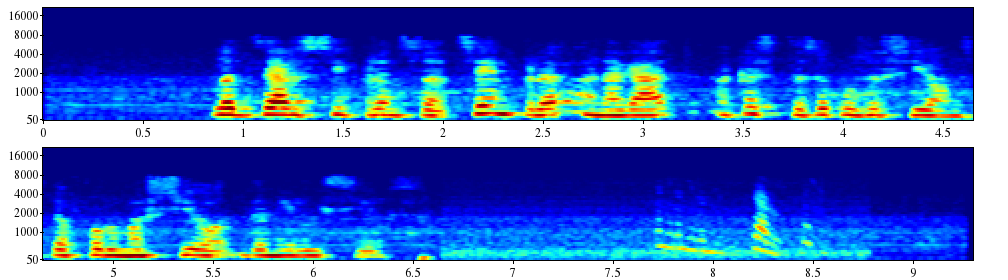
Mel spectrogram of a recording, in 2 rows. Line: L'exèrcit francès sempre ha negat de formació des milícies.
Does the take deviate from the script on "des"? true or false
true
